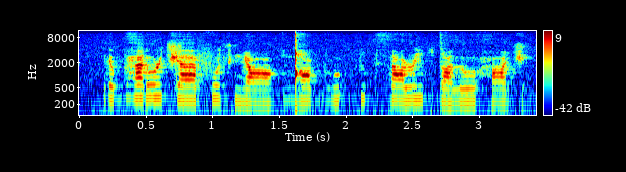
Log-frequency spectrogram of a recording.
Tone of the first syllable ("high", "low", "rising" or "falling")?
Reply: rising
